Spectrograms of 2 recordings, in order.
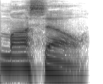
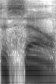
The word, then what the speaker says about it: Asel: It's not Marcel, it's Asel, she insists.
